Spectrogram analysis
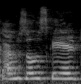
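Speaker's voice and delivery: high, small scared voice; retold fear. Patient telling the nurse she is scared, fearful. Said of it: "I'm just like".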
